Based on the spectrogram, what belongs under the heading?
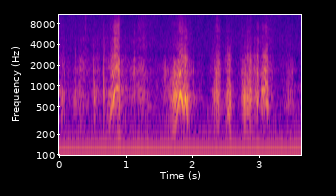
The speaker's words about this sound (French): Là, il ouvre la fermeture éclair de sa braguette.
